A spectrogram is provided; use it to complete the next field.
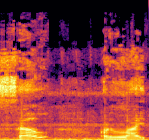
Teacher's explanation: blocking the center of the mouth but letting air pass along the sides of the tongue, which is giblock ang tunga sa ang center giblock, but sa gilid is makapas gihapon ang air, which is maka-produce paghihapon og sound. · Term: lateral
